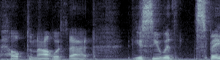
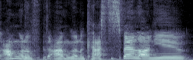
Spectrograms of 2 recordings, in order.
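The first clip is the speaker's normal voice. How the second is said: higher-pitched mock British; British accent; 5 semitones higher, 4 dB louder than usual. Imagining Amicus casting a spell, mock British accent. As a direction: put on a playful British accent. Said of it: "What if Amicus suddenly turned British?".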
